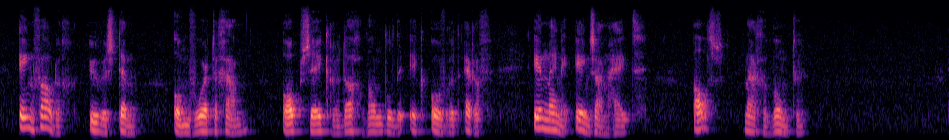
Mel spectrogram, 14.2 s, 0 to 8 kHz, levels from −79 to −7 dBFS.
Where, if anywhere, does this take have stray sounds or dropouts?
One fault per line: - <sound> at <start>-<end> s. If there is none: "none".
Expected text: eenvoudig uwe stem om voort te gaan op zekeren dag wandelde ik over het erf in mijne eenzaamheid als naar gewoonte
none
